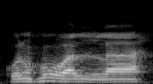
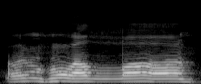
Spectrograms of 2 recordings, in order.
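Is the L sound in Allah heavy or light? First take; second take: light; heavy. First: The L in Allah is light and thin. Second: The L in Allah is heavy and thick. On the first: The speaker calls it wrong. "bukan qul huwallah. Nah, itu salah ya" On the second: The speaker calls it right. "Dibacanya tebal. Tafkhim itu artinya tebal"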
